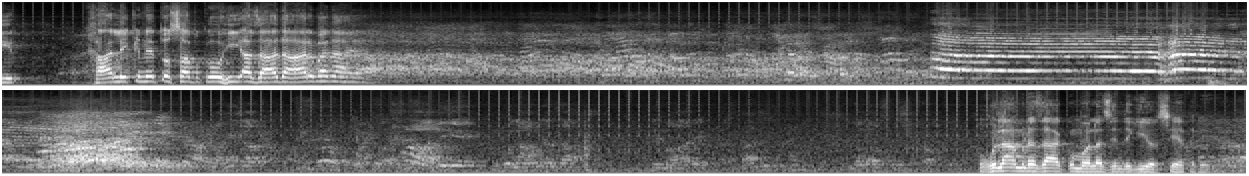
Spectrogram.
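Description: A man chants loudly and passionately through a microphone and loudspeakers.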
